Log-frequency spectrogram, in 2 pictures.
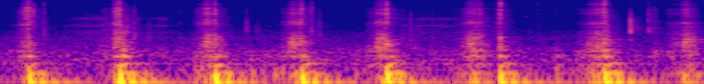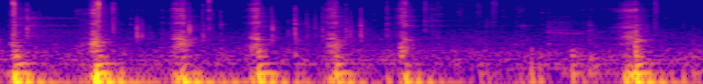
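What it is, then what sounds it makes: Wooden spoon blank being carved. A small knife carves along the neck of a solid, light wooden spoon blank resting on a cutting mat, using scraping cuts. Dry, rasping scrapes repeat at an uneven pace of roughly one to two per second. Each stroke carries a soft low thump and a brief bright, papery hiss that fades quickly.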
